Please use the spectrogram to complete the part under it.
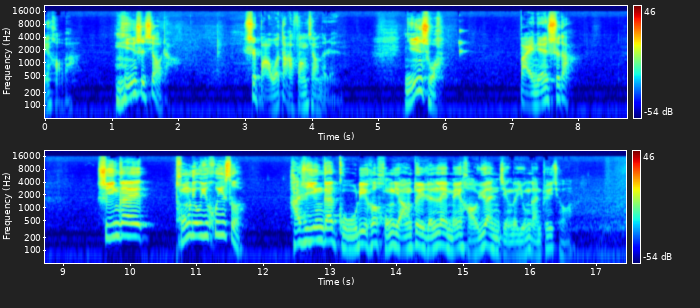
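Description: A younger man speaks with animation, close by, asking questions.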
